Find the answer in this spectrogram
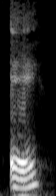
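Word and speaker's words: aie: and avoir will become est, remember the final E is not pronounced, so you only have this A-I sound, est, okay, est, ayons,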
